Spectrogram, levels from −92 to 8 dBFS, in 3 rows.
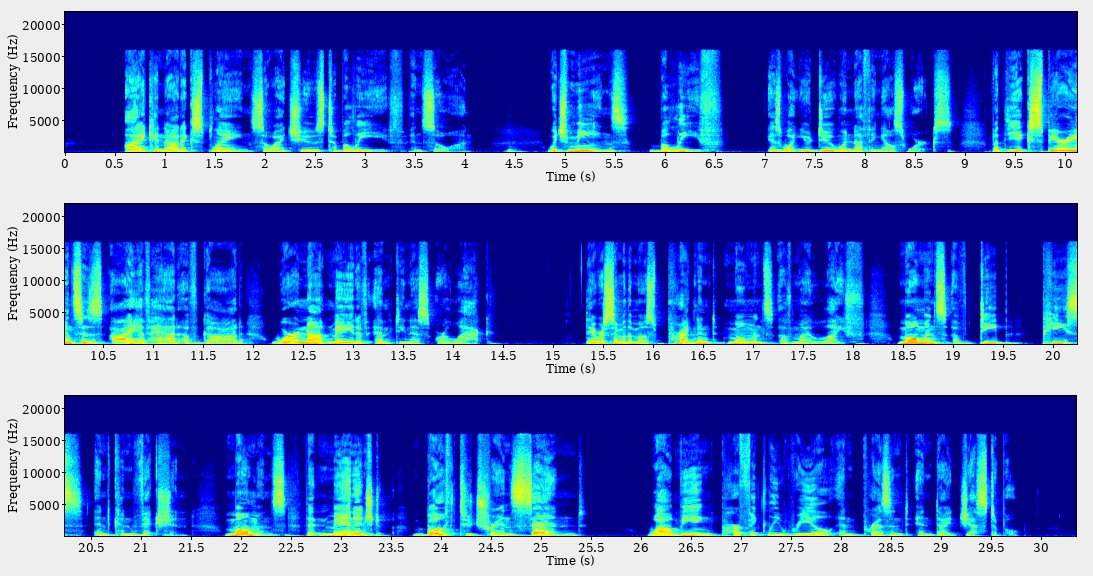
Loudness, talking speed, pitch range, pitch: -29 LUFS, 135 wpm, 130-190 Hz, 150 Hz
